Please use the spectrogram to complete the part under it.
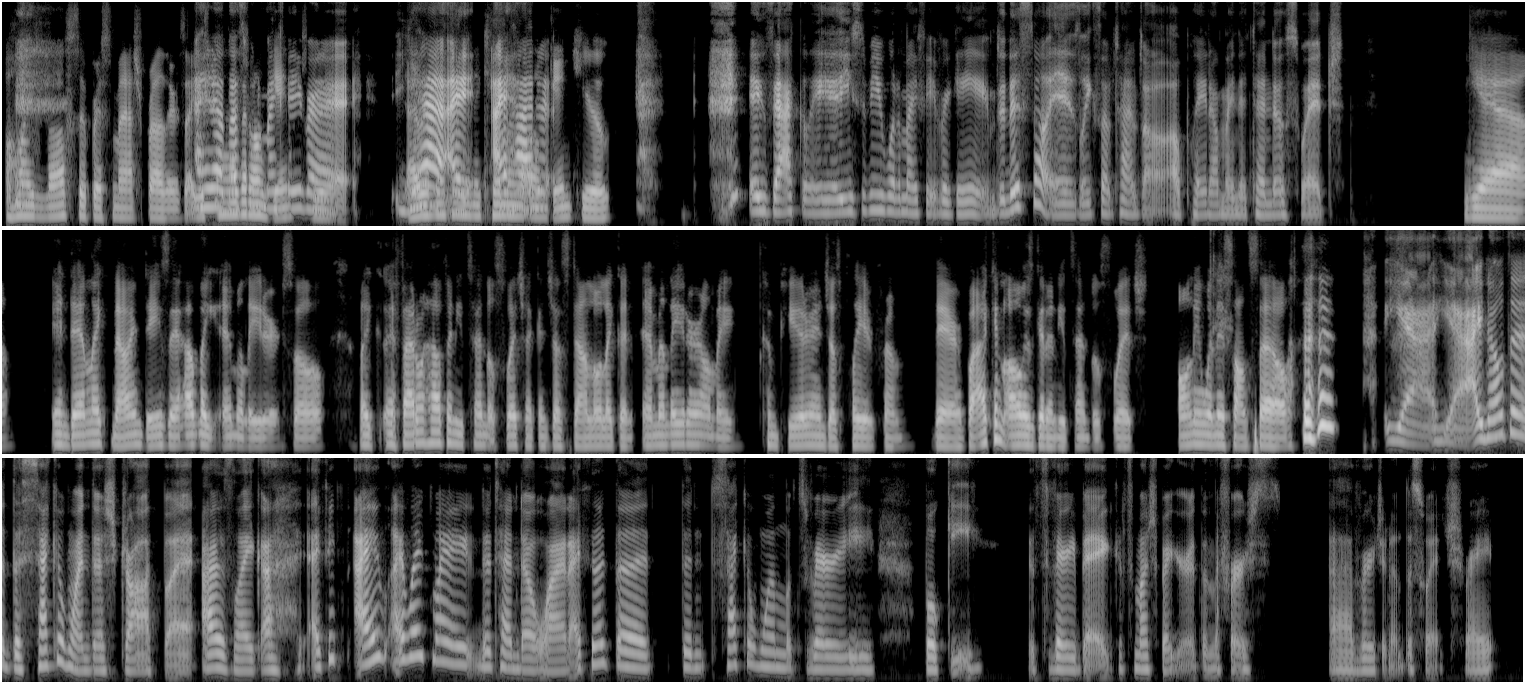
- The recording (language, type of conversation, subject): English, unstructured, What’s a hobby that always boosts your mood?
- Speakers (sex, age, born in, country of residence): female, 30-34, United States, United States; male, 30-34, United States, United States
- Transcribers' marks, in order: chuckle; tapping; giggle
